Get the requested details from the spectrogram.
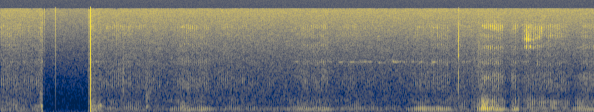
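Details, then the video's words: Pet cat Clementine purring against a fluffy microphone to soothe listeners to sleep; steady low purr in pulsing breath cycles, broken by a brief silence and sharp clicks near the start and a louder rustle near the end. "Cat purring you to sleep with fluffy mic"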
